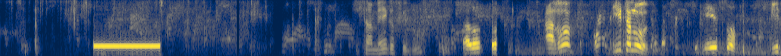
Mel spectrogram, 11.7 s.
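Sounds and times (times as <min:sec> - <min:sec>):
telephone ringback tone during an outgoing call: 0:01.4 - 0:02.4
faint voices: 0:02.4 - 0:11.6
speech: 0:05.0 - 0:07.5, 0:08.2 - 0:09.9, 0:10.6 - 0:11.6.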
